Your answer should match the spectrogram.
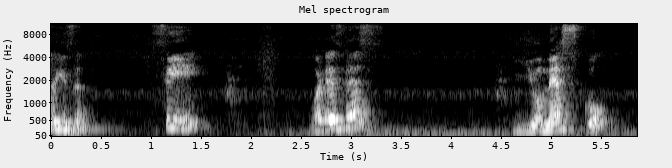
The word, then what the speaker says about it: UNESCO: there is a reason see what is this UNESCO not UN ESC or we don't say this UN ESU we say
